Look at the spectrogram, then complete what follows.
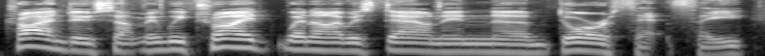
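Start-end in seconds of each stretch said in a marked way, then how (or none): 2.7-3.7 low West Country accent; Somerset accent. Shown as a demonstration. Comic trying Dorset talk on his trip, Somerset accent. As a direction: slip into a low Somerset yokel burr. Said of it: "They don't really talk like that 'cause that's more like Somerset".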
